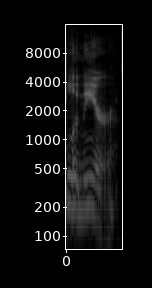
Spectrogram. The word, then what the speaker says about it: Lanier: Or it's pronounced Lanier, I now know, because I've also now watched approximately 15 interviews with him on YouTube.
